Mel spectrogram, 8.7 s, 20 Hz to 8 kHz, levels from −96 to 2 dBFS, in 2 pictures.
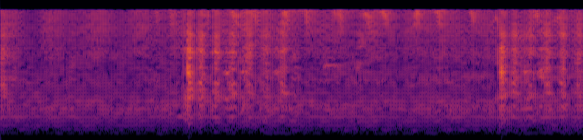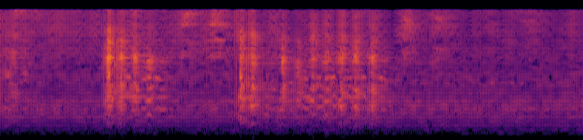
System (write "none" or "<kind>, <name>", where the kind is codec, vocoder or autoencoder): vocoder, BigVGAN v2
